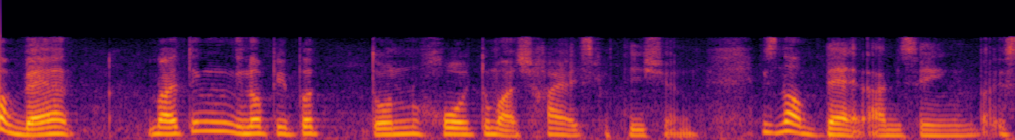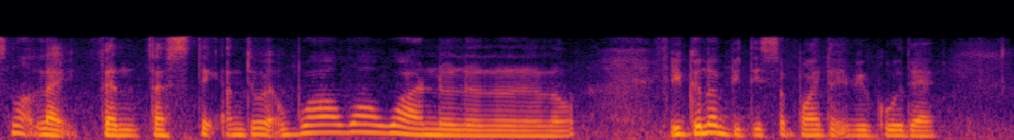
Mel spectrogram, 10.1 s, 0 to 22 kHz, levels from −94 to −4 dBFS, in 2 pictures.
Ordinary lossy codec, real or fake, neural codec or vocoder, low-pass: MP3, 64 kbps; fake; codec, 16 kHz, 2 kbps, FunCodec, trained on Chinese and English, 25 frames a second; 7.2 kHz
